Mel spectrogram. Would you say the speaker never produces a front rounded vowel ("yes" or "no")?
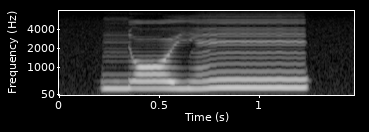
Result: yes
